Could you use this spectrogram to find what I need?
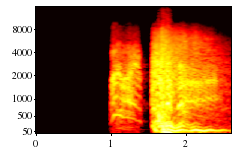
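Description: A bird is launched from a slingshot with a stretching twang.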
